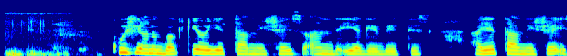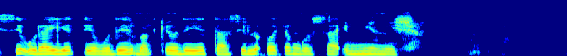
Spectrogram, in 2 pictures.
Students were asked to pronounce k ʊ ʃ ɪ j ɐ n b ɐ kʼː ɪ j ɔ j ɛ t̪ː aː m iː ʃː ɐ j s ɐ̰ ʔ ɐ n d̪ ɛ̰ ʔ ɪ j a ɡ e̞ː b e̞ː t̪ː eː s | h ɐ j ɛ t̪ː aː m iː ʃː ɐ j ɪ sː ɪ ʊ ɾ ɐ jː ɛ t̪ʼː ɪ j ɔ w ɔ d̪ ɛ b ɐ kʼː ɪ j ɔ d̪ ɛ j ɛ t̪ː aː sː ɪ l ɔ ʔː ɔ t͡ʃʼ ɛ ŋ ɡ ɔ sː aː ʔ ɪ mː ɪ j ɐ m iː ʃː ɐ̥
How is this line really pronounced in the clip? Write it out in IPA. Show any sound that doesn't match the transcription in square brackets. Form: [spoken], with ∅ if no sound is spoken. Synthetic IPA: k ʊ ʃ ɪ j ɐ n b ɐ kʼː ɪ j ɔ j ɛ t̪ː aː m iː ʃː ɐ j s ɐ̰ ʔ ɐ n d̪ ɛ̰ ʔ ɪ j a ɡ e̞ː b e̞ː t̪ː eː s | h ɐ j ɛ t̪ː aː m iː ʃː ɐ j ɪ sː ɪ ʊ ɾ ɐ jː ɛ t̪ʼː ɪ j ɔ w ɔ d̪ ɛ b ɐ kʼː ɪ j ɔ d̪ ɛ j ɛ t̪ː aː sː ɪ l ɔ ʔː ɔ t͡ʃʼ ɛ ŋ ɡ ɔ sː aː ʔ ɪ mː ɪ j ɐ m iː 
